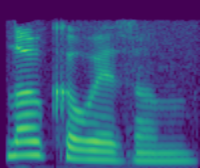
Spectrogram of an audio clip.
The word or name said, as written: locoism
